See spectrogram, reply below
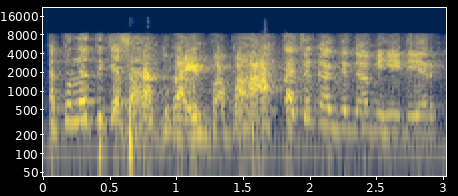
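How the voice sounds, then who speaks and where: A man's voice: high voice, animated, fast, bright, forceful tone. A man with a Sundanese accent giving an informal Islamic sermon, speaking in a colloquial, earthy way and repeating phrases for emphasis. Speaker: Islamic preacher and teacher. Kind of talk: informal sermon with Arabic recitation.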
